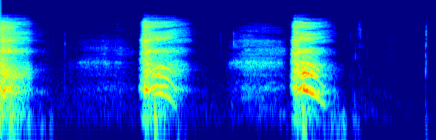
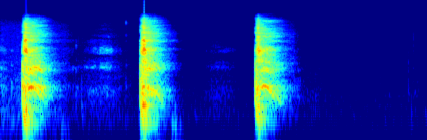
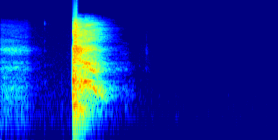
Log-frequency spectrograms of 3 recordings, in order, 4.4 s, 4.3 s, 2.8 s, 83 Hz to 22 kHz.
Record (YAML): exhalation_length: 4.4 s
exhalation_amplitude: 11460
exhalation_signal_mean_std_ratio: 0.34
three_cough_length: 4.3 s
three_cough_amplitude: 25615
three_cough_signal_mean_std_ratio: 0.26
cough_length: 2.8 s
cough_amplitude: 26028
cough_signal_mean_std_ratio: 0.23
survey_phase: beta (2021-08-13 to 2022-03-07)
age: 65+
gender: Female
wearing_mask: 'No'
symptom_none: true
smoker_status: Never smoked
respiratory_condition_asthma: false
respiratory_condition_other: false
recruitment_source: REACT
submission_delay: 1 day
covid_test_result: Negative
covid_test_method: RT-qPCR
influenza_a_test_result: Negative
influenza_b_test_result: Negative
